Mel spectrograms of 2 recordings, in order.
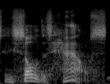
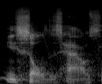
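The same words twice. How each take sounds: First: Higher, slow stunned repeat of sold; disbelieving repeat. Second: Quiet aside. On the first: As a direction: drag out sold, high and amazed. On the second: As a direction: lower and softer, muttered to himself. Repeating the news in disbelief. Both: Acted.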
